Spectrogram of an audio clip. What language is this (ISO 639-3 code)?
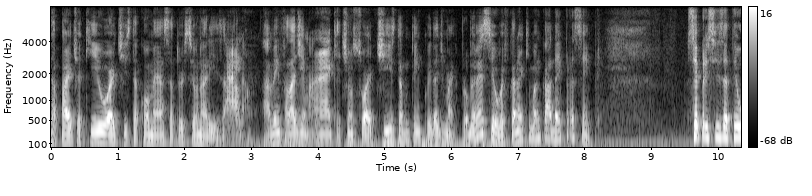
por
